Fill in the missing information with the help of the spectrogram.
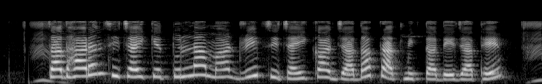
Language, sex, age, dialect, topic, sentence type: Chhattisgarhi, female, 25-30, Central, agriculture, statement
